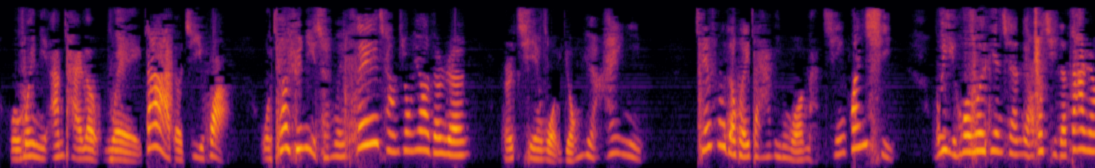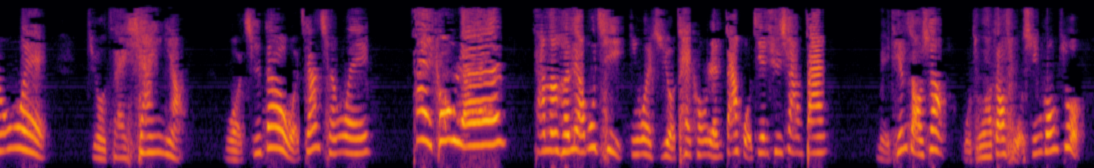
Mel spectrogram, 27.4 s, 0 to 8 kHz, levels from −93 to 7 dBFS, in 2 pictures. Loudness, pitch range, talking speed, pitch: -19 LUFS, 215-330 Hz, 220 characters per minute, 275 Hz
